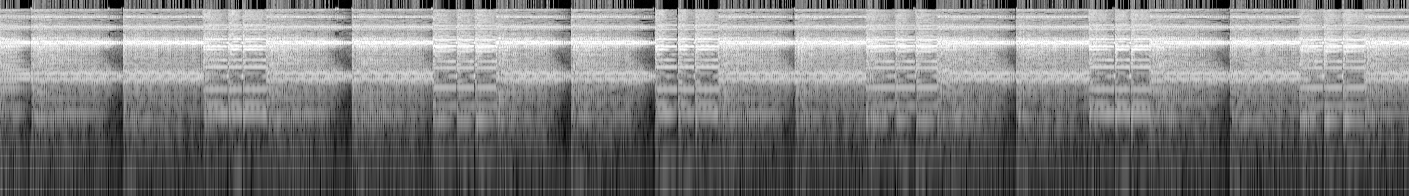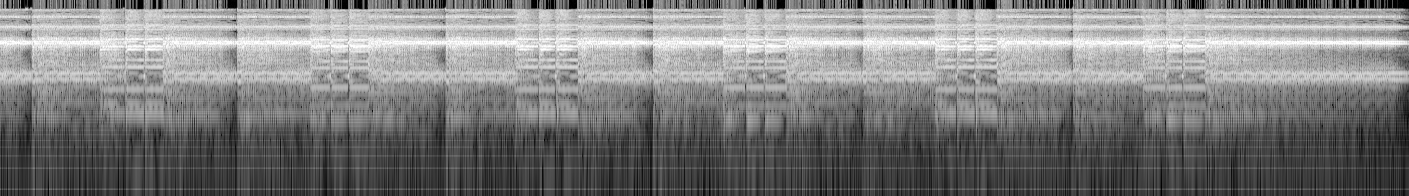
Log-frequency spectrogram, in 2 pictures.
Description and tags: Dismusical membranic audionervonic nonpleasural psychotherapy
dissonance, creepy, psycho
